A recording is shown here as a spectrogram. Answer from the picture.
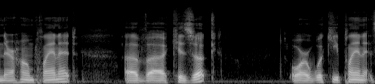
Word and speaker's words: Kashyyyk: And, uh, what How did you pronounce it again? Kashyyyk.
